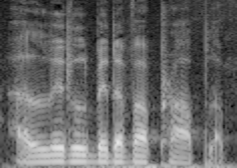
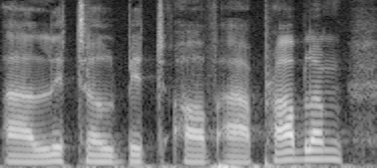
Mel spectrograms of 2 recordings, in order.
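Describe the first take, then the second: First: The words run together with soft D-like sounds. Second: Each word is said separately with clear T sounds. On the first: The speaker calls it right. "We say a little bit of a problem" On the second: The speaker calls it wrong. "We don't say it like that"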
